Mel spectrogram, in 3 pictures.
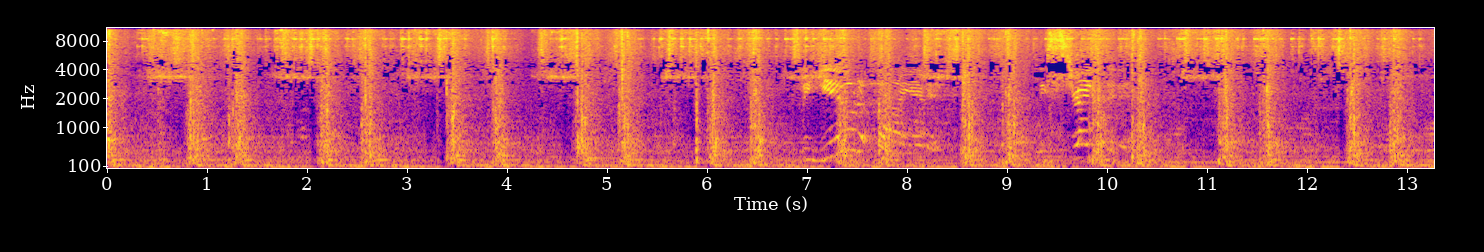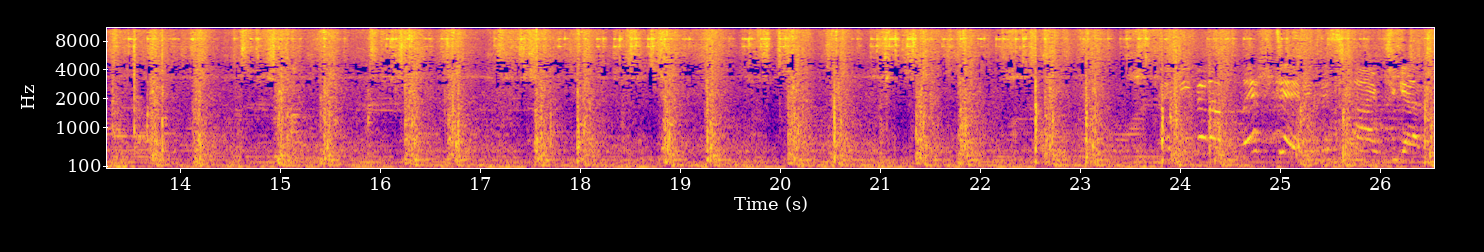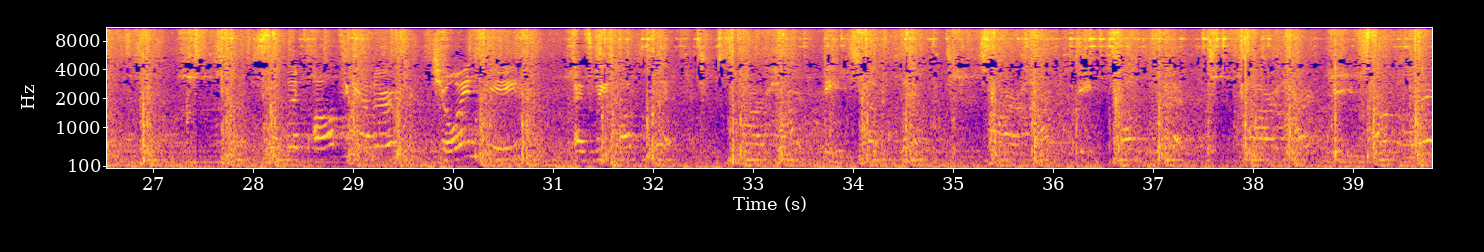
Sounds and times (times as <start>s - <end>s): Music: 0.0s - 39.7s
Speech: 6.9s - 8.5s, 9.2s - 10.6s, 23.2s - 26.9s, 28.0s - 39.7s.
